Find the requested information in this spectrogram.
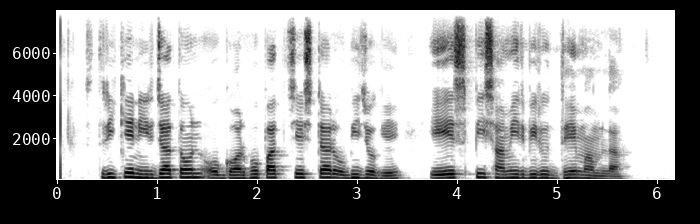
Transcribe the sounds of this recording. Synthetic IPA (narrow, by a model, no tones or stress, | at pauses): st̪ɾikeniɾd͡ʑat̪onoɡɔɾbʱopat̪t͡ɕeʃʈaɾobʱid͡ʑoɡe | eespiʃamiɾbiɾud̪ʱːemamla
